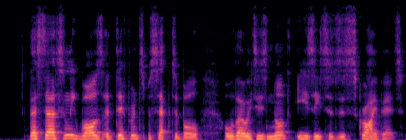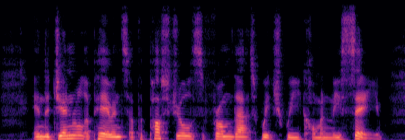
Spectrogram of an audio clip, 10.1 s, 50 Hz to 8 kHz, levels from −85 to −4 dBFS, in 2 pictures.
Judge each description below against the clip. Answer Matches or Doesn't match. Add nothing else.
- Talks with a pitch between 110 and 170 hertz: Matches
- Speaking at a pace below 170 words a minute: Matches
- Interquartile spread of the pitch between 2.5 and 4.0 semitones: Doesn't match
